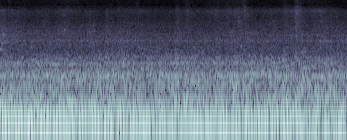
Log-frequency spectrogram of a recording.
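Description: Train running, a steady low rumble with no distinct clicks or changes.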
